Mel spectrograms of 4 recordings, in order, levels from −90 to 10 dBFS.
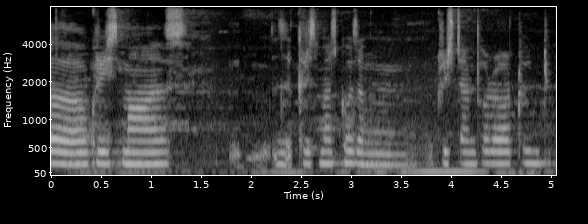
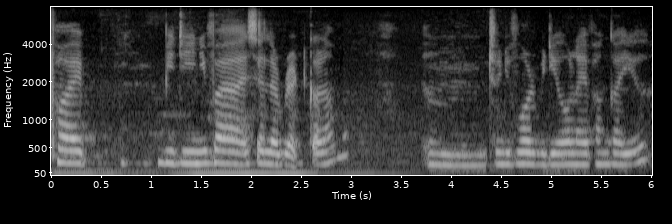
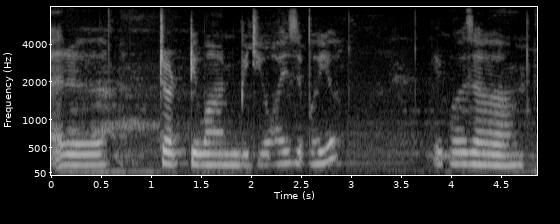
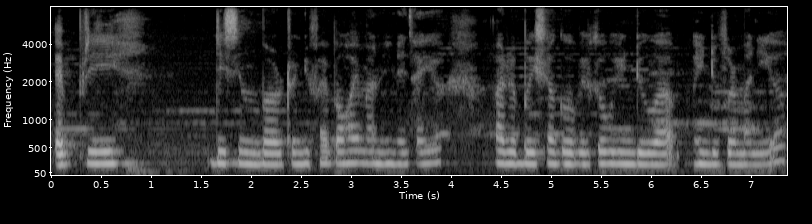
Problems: low volume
